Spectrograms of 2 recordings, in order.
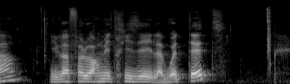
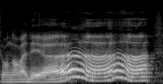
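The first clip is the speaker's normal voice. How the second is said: yodel-like register breaks; 3 semitones higher than usual. Shown as a demonstration. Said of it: "des gros sauts acoustiques".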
